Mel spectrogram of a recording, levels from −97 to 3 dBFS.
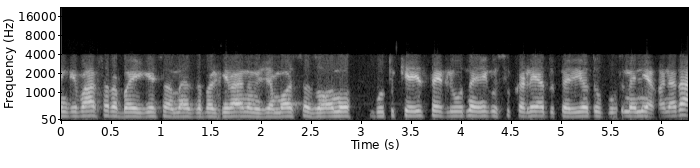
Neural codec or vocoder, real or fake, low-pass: vocoder, 44.1 kHz, 128 mel bands every 512 samples, BigVGAN v2; fake; 7.2 kHz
